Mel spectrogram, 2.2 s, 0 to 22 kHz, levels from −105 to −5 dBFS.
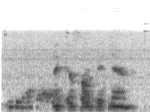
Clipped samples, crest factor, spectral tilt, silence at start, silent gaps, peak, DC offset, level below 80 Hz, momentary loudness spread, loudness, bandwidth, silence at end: under 0.1%; 20 dB; -8 dB/octave; 0.05 s; none; -14 dBFS; under 0.1%; -70 dBFS; 9 LU; -34 LUFS; 7.4 kHz; 0.2 s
